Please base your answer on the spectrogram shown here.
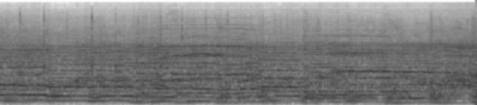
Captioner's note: attendees applauding and whistling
